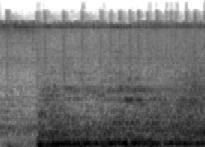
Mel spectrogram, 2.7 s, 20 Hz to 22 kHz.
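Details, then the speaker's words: Suryatech Commander 800 gas space heater starting with gas pressure present at the regulator gauge; it purges old gas, draws in fresh air, then self-sparks; a soft thump as the burner lights, then a steady low roar with an even fan hum, clean ignition. "Heater me start करतो। Heater start केल्यानंतर हा जो जुना gas होता तो बाहेर काढतो आणि फ्रेश हवा आतमध्ये घेतो। त्यानंतर हा सेल्फ स्पार्किंग करून गॅस स्टार्ट करतो।"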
